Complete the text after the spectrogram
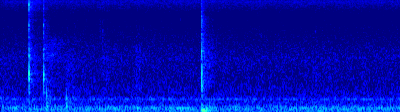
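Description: A puzzle cube is set down on a padded mat with a light tap.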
